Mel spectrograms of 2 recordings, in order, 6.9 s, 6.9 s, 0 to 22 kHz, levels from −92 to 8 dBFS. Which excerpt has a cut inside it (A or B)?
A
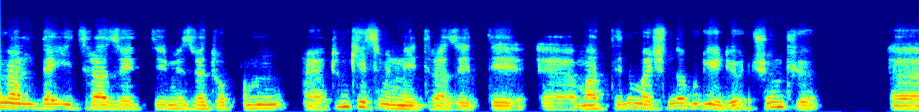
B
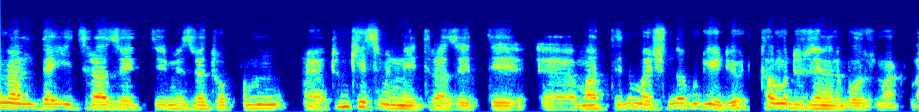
B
